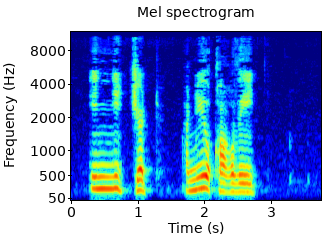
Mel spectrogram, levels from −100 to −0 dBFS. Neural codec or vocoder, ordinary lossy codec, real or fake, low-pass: none; AAC, 32 kbps; real; 10.8 kHz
